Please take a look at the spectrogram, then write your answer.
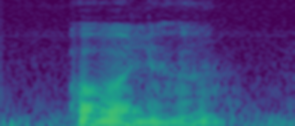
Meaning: a female given name, Olha, equivalent to English Olga or Helga or Belarusian Вольга (Vólʹha)
- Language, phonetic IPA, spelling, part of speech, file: Ukrainian, [ˈɔlʲɦɐ], Ольга, proper noun, Uk-Ольга.ogg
